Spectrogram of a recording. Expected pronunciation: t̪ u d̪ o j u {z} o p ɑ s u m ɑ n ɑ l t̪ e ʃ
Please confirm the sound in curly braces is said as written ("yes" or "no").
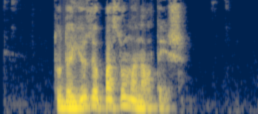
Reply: yes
